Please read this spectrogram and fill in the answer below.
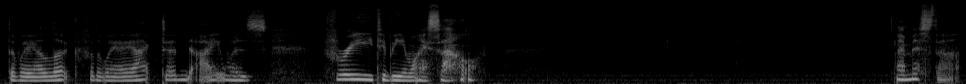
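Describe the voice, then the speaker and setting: A woman with an English accent playing a possessive, lovesick witch in a whispered ASMR roleplay, coaxing softly and intimately, close to the microphone. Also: mid-range voice. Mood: wistful, tender. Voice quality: breathy, whispery.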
